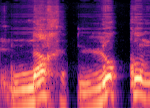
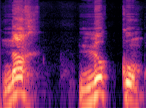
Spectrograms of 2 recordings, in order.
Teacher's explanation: اس میں وہ ادغام متقارباً ہے، خاف اور کاف کا، دونوں مخرج قریب ہے، خاف ساکن ہے اور کاف جو ہے مشدد ہے۔ کاف لام کے پیش سے سیدھا کاف میں چلے جانا، خوف نہیں پڑھنا کیونکہ وہ ادغام ہو گیا اس کا۔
